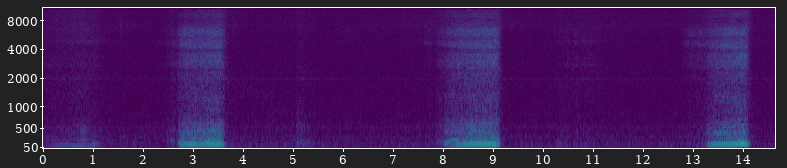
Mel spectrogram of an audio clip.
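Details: Very loud snoring: low, buzzing snores about every five seconds, roughly 12 a minute, with quiet pauses between.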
